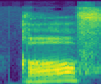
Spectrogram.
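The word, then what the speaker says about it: ق: কফ উচ্চারণের ক্ষেত্রে একটু মোটা করে উচ্চারণ করতে হবে।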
